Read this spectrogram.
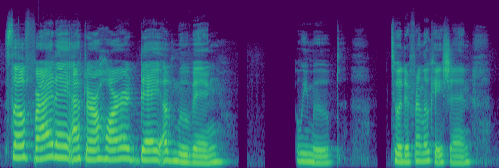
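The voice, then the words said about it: Sick-sounding voice. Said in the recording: “I know you guys can hear it in my voice. I got sick.”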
